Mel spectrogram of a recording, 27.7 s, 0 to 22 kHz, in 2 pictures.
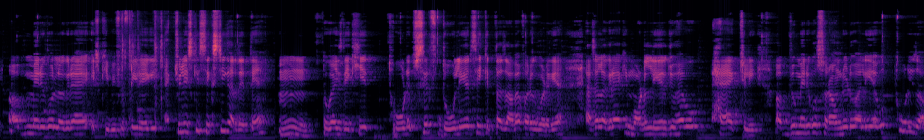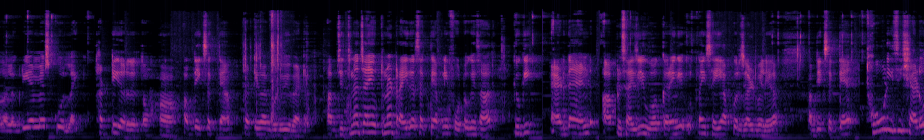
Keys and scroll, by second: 2.9 KP_5, 3.3 KP_0, 3.5 Return, 18.6 Return, 22.2 alt+space.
